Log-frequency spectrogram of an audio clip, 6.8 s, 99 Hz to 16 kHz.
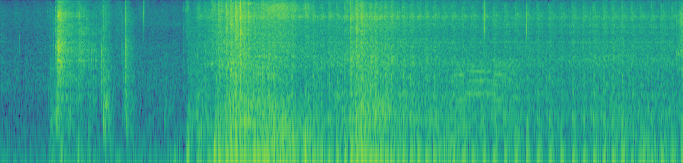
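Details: Yamaha Vega R (old) after fitting a Mio 5TL CDI; the battery is weak, so it is kick-started. Several kick thumps, then it catches, revs up and settles into a steady idle, starting and running normally.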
